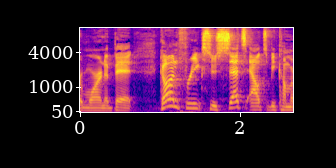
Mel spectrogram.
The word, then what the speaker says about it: Freecss: No, Gon, G-O-N, and his last name is F-R-E-E-C-S-S, which is pronounced Freecss, and it's actually purposely freaky.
